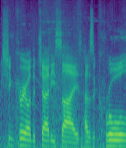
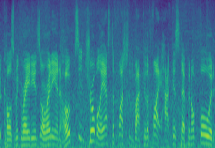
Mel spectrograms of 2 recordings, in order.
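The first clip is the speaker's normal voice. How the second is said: rising, louder hype call; excited play-by-play; 7 semitones higher, 5 dB louder than usual. Acted. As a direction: build the call as the fight breaks. Live play-by-play building in a fight.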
